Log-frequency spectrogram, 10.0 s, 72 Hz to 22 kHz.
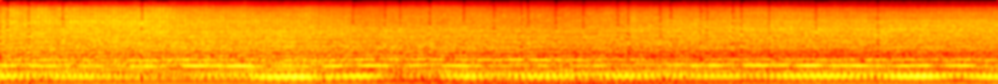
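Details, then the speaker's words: Old OHV Briggs single-cylinder on White LT1300 lawn tractor, repaired after pop, rattle and clang failure, test mowing: steady even drone holding speed under load, no knocks or misses; normal running under load. "I guess for now I would consider this thing resurrected. Looks like she might go again for a little while longer."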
